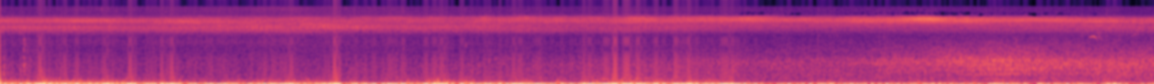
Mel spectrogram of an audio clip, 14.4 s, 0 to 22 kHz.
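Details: Japanese summer cicadas in suburban Nisshin, about 20 km from Nagoya, 2 PM, 28 July 2021: an unbroken high insect drone throughout, while a rushing, vehicle-like swell of noise builds in the second half.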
